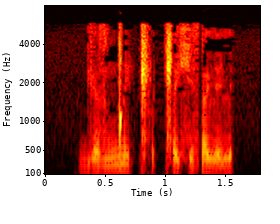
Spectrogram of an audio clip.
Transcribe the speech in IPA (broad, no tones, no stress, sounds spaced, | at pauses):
ɡʲ ɤ z ŋ͡ǃ i ǁʰ ʊ ǁ e xʲ e z ɾ ʌ lʲ a lʲ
